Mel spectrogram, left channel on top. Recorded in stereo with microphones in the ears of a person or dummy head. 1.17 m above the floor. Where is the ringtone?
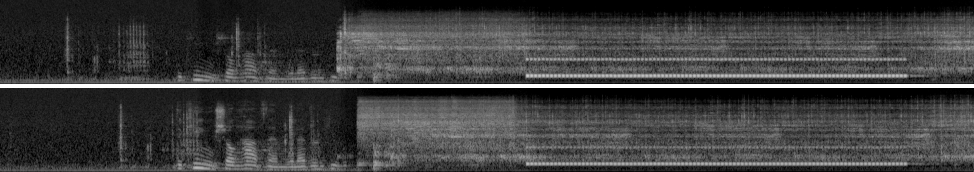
65° left (ahead or behind), 0.5 m.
